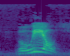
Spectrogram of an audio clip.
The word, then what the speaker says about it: huios: spelled H-U-I-O-S, which is pronounced huios.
